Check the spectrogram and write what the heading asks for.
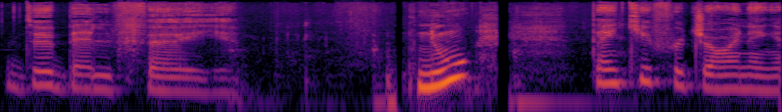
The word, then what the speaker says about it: DeBellefeuille: Now for 6 minutes, Madame de Belfoy. C'est bien, Monsieur le Président. Thank you very much, Chair. My name is pronounced de Bellefeuille.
